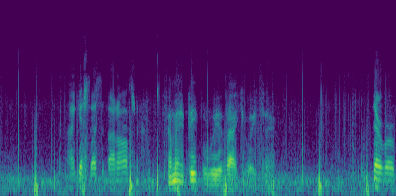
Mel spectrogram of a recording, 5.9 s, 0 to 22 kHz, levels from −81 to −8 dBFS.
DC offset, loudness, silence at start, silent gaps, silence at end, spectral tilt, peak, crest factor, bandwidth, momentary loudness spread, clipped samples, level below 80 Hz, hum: under 0.1%; -29 LUFS; 0 s; none; 0 s; -8.5 dB/octave; -10 dBFS; 20 dB; 8.4 kHz; 18 LU; under 0.1%; -44 dBFS; none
